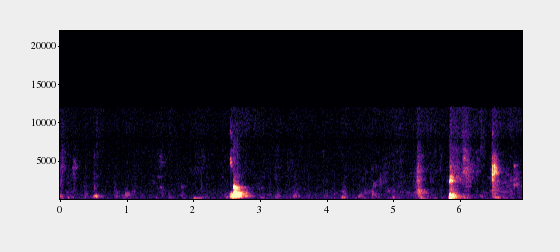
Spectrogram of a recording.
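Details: Cavalier King Charles Spaniel puppies, five weeks old, in an indoor puppy pen; a few sharp yips and short barks scattered over quiet stretches, with faint whimpers between.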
